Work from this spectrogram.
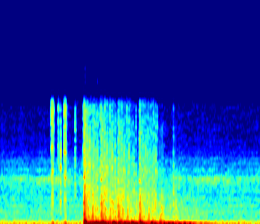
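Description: Loud grenade launcher explosions in the video game Animal Company, with a few quick pops and then one big booming blast that rolls on and fades slowly.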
